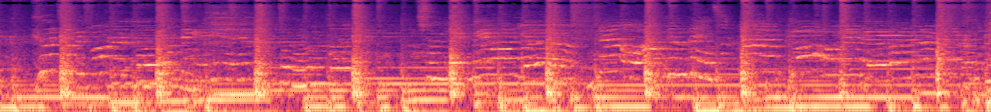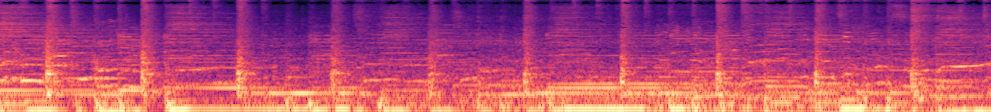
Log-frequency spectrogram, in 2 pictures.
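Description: Rock-style band music with a singer, guitar and a steady drum beat.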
